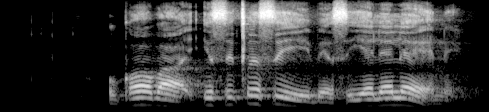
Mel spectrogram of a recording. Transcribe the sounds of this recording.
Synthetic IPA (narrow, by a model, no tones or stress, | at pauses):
uk̬ʼɔɓaisiǁesiɓesijɛlɛlɛːnɛ̰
